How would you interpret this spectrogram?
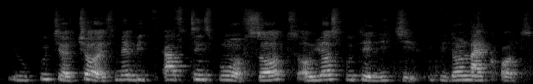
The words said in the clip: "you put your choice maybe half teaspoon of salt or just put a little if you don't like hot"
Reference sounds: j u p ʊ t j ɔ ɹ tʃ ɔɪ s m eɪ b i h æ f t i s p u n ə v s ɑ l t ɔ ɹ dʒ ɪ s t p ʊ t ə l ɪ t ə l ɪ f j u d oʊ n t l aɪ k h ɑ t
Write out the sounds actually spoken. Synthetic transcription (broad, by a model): j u p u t j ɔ tʃ ɔɪ s m eɪ b i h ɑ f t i s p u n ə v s ɑ t ɔ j dʒ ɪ s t p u t ə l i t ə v ɪ f j u d oʊ n t l aɪ k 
